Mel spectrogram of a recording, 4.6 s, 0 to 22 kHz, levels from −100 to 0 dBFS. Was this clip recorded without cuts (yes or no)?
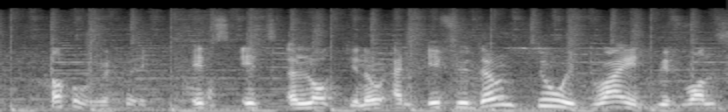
no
